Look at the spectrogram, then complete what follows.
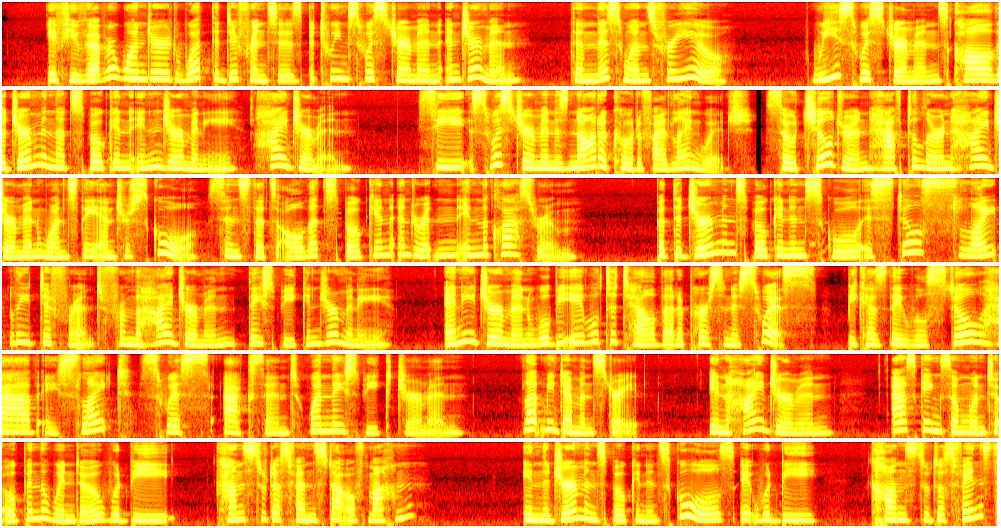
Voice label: Educational ENGLISH US Knowledgable Kind Upbeat

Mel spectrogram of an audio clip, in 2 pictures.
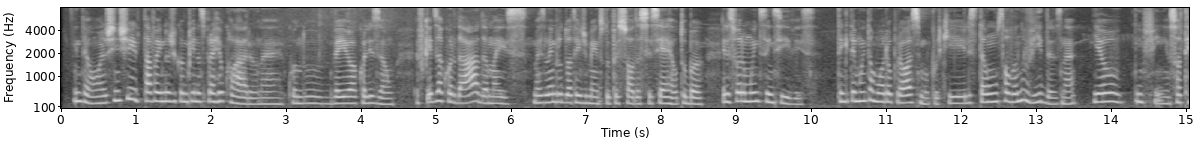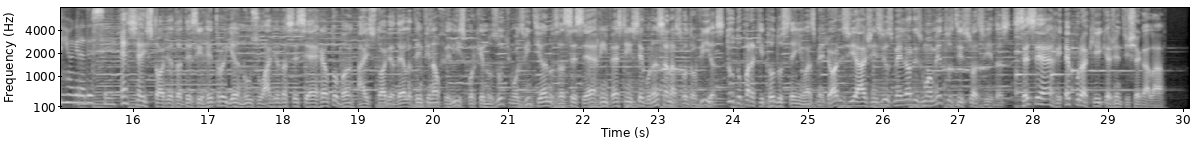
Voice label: Spot; CCR AutoBan

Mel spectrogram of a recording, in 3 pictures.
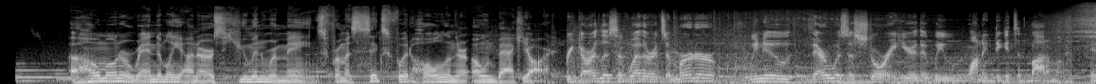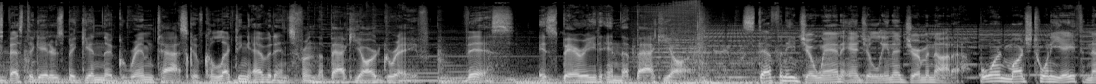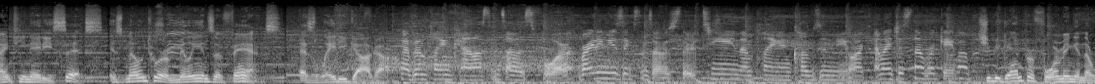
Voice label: TV Narration

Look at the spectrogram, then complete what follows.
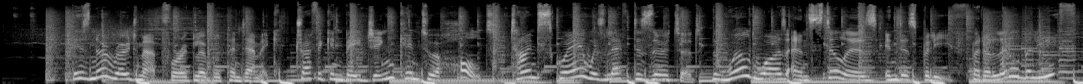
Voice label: South African accent mixed demo

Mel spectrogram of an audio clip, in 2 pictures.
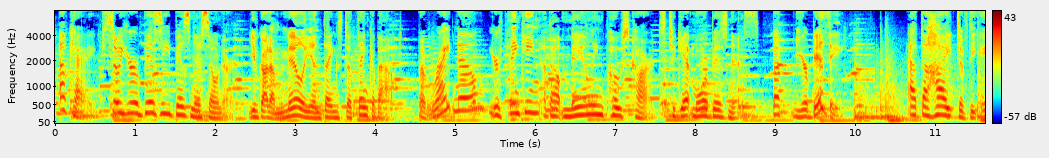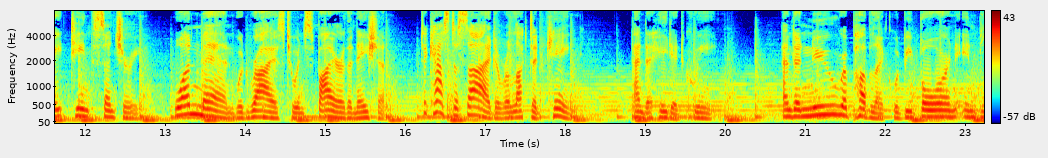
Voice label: Narration

